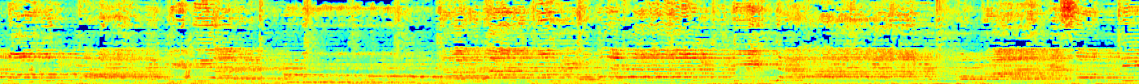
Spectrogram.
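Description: Song with held sung notes over a steady beat, played through a loudspeaker.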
